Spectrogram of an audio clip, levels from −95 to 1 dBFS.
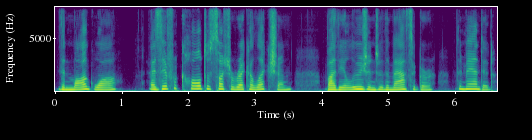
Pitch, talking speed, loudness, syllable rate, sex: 200 Hz, 145 wpm, -17 LUFS, 5.3 syllables/s, female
